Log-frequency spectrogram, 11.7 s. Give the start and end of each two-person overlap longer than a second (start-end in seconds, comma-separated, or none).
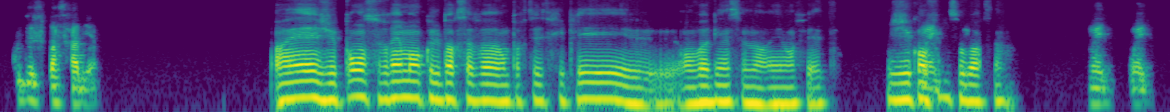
none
